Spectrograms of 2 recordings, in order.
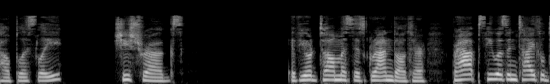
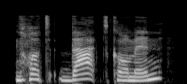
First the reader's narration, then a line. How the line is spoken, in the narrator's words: Zofia laughs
